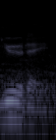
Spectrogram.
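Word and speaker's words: 幽霊: and his is pronounced Yurei.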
